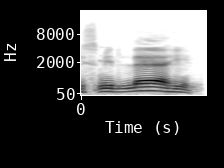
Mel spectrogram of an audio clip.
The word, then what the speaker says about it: Bismillahi: So in this case, we pronounce like we have a smile, Bismillahi.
